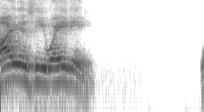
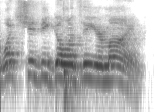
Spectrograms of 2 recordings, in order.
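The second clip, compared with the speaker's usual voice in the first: plain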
